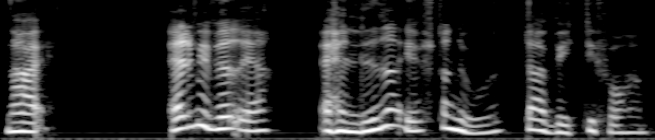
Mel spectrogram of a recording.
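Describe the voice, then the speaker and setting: A woman voicing a young dragon monster in a children's storybook, explaining things in a hushed way. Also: medium pitch, animated, lightly acted.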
